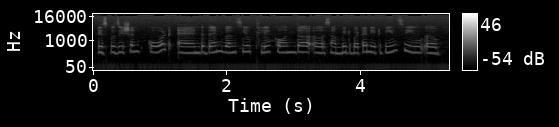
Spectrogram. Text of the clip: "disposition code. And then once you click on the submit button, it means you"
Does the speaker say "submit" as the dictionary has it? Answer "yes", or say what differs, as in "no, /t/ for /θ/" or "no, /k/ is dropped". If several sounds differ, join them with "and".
no, /b/ is dropped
